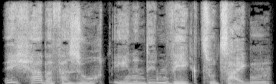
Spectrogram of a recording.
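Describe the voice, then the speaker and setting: A calm old monk explains things in a measured, lecturing tone, as a man puts him on. His raised voice has a husky edge. The storybook sound is dry and close. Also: high-pitched, no room sound, voice pushed up, full character voice.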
